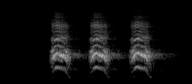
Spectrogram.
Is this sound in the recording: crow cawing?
yes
